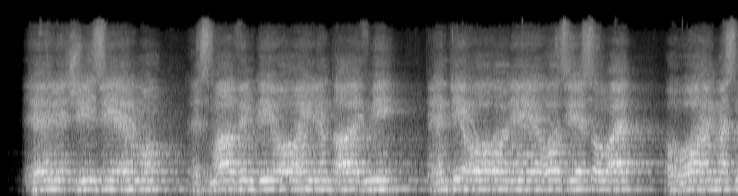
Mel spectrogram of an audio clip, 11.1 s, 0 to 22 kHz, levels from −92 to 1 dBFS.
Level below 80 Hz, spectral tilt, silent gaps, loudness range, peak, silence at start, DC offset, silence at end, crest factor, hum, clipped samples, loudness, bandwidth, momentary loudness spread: -66 dBFS; -5 dB/octave; none; 2 LU; -2 dBFS; 0.4 s; under 0.1%; 0 s; 14 dB; none; under 0.1%; -17 LUFS; 14.5 kHz; 12 LU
